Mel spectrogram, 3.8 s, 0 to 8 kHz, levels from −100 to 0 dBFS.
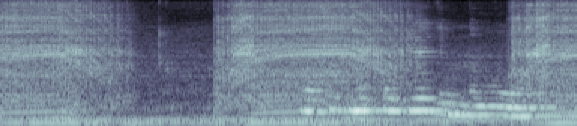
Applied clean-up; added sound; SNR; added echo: none; Domestic sounds, home sounds; 3 dB; reverberation time 0.6 s.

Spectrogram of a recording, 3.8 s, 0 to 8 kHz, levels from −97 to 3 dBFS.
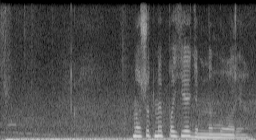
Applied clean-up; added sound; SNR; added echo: none; none; none; none.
